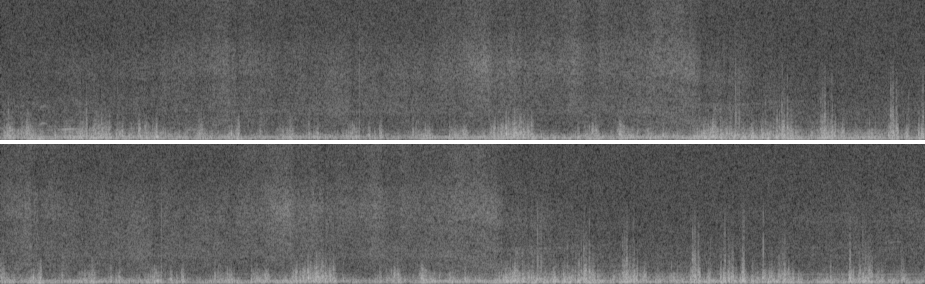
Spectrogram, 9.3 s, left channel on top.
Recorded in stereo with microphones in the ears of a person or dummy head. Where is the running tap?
No running tap in this recording.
